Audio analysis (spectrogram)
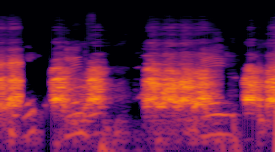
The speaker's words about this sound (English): It's okay. It's a puppy. We understand.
